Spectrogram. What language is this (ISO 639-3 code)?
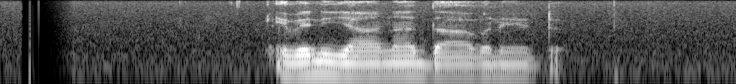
sin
